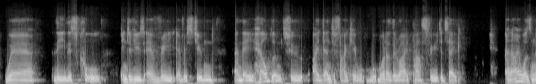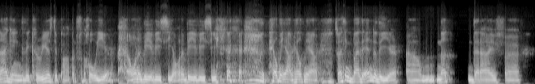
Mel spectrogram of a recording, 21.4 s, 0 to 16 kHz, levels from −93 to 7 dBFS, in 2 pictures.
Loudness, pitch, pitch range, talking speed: -17 LUFS, 105 Hz, 95-120 Hz, 190 wpm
